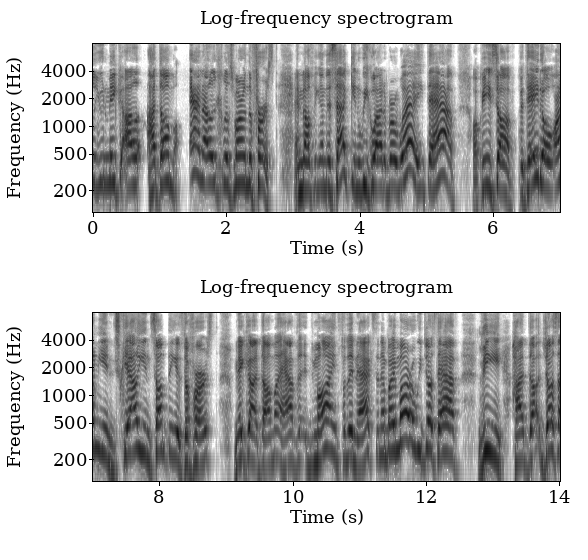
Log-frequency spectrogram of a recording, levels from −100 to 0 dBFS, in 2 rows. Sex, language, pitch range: male, English, 210-275 Hz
